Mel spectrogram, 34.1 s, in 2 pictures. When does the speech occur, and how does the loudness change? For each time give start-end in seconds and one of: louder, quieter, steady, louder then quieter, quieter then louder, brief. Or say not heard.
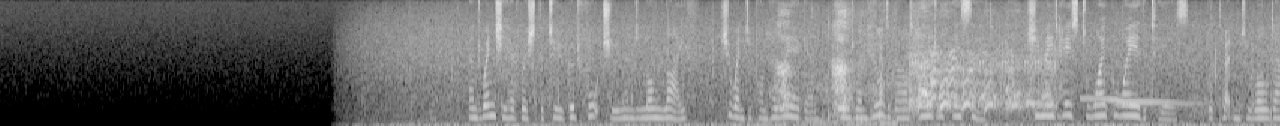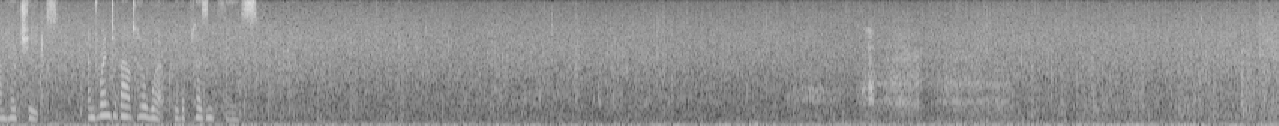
5.8-20.5 steady.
